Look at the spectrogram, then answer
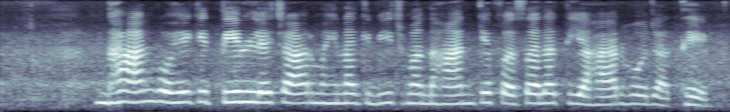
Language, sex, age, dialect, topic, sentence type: Chhattisgarhi, female, 18-24, Central, agriculture, statement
